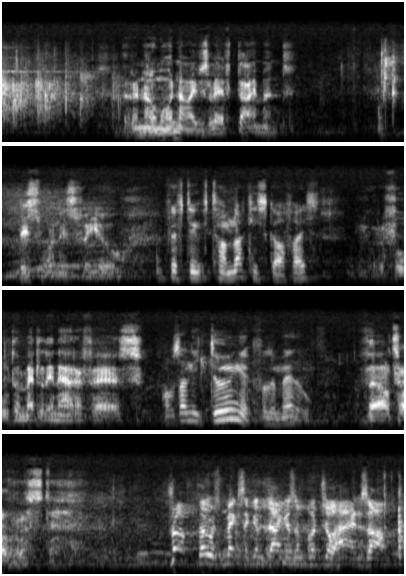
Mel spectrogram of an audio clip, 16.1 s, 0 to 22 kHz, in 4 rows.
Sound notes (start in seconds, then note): 11.7 speaks in Dutch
